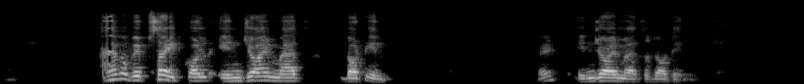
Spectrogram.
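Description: An older man speaks calmly through an online call.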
